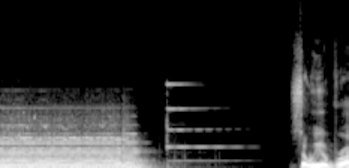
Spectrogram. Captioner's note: ding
